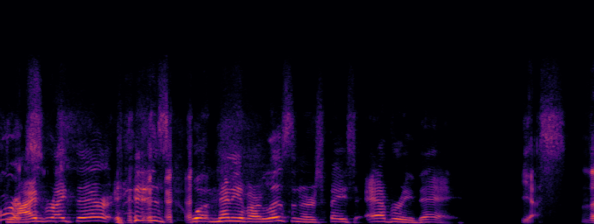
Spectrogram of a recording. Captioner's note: laughing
